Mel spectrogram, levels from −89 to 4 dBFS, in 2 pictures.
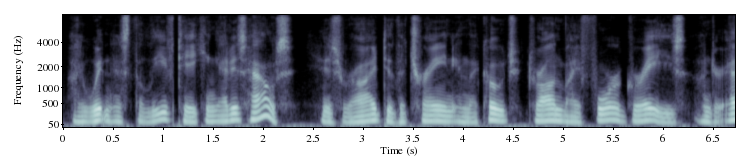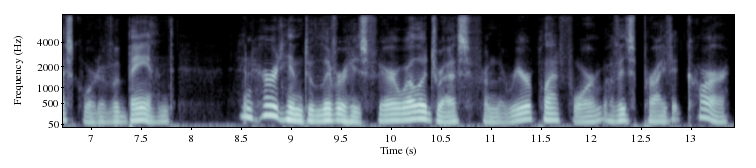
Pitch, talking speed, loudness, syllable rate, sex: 110 Hz, 180 wpm, -18 LUFS, 4.5 syllables/s, male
